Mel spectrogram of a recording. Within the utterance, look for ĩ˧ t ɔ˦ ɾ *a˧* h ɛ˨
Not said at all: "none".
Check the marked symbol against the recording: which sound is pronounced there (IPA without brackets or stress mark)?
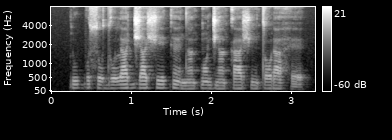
a˧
